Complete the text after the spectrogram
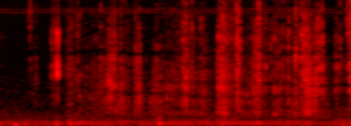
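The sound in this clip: Bible pages rustling and crinkling as a church audience opens their Bibles: a soft, continuous patter of overlapping paper sounds, faint and steady, with no talk.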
